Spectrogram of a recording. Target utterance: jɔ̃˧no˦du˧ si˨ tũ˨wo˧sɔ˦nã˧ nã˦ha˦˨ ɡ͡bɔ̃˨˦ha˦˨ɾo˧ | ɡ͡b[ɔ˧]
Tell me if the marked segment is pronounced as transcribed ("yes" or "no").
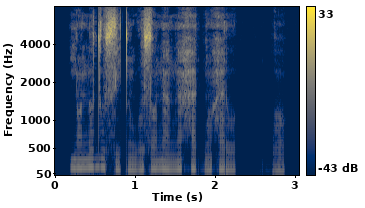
no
